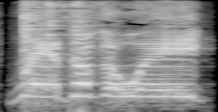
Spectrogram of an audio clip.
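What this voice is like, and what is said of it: Yelling. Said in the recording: “I don't know what we're yelling about!”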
